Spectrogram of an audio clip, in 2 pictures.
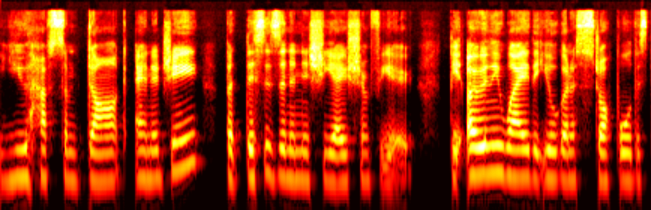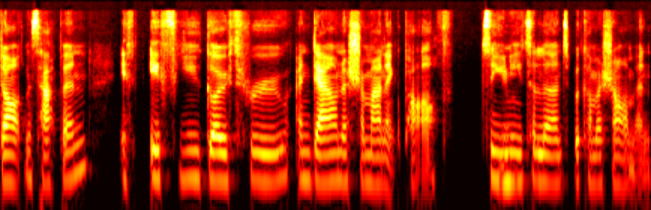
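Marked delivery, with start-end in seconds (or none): none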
